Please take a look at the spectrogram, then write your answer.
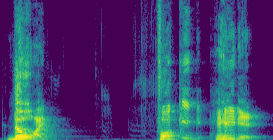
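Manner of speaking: loud, high, slow outburst. Acted. Max bursting out to Richie about the gift, loud and high. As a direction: spit it out hating every word.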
